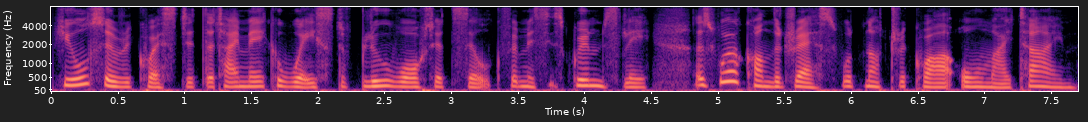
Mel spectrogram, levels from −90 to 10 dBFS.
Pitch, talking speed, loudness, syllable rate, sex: 175 Hz, 200 wpm, -19 LUFS, 4.7 syllables/s, female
